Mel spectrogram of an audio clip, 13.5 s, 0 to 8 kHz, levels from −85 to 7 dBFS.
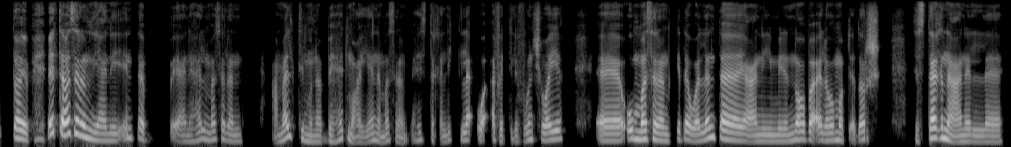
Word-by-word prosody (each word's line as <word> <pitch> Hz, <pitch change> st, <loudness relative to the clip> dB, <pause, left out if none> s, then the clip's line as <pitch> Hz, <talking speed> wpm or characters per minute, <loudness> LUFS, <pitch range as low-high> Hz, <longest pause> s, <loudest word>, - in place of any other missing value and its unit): طيّب، 175 Hz, -5 st, +4 dB, 0.3 s
أنت 300 Hz, -, +5 dB
مثلًا 250 Hz, -, +6 dB
يعني، 140 Hz, +1 st, -4 dB
أنت 195 Hz, -2 st, -6 dB, 0.4 s
ب -, -, -12 dB
يعني 125 Hz, 0 st, -7 dB
هل 160 Hz, +6 st, -7 dB
مثلًا 155 Hz, -6 st, -7 dB, 0.4 s
عملت 200 Hz, -, -3 dB
مُنبهات 125 Hz, +4 st, -7 dB
معينة 120 Hz, +6 st, -6 dB
مثلًا، 135 Hz, +5 st, -9 dB
بحيث 150 Hz, +2 st, -14 dB
تخلّيك 145 Hz, +6 st, -13 dB
لأ، 160 Hz, +1 st, -2 dB
وقف -, -, -4 dB
التليفون 125 Hz, +5 st, -9 dB
شوية، 165 Hz, +3 st, -1 dB, 0.5 s
آآ، 140 Hz, 0 st, +3 dB
قوم 175 Hz, 0 st, +1 dB
مثلًا 165 Hz, -5 st, +3 dB
كده 165 Hz, 0 st, 0 dB
والّا 135 Hz, +7 st, +2 dB
أنت 205 Hz, 0 st, 0 dB, 0.3 s
يعني 130 Hz, 0 st, -1 dB
من 130 Hz, 0 st, -3 dB
النوع 160 Hz, +5 st, +1 dB
بقى -, -, +3 dB
اللي 145 Hz, -, -1 dB
هو 150 Hz, -, +1 dB
ما 150 Hz, -1 st, -1 dB
بتقدرش 165 Hz, -, -3 dB, 0.4 s
تستغنى 195 Hz, -2 st, +5 dB
عن 115 Hz, 0 st, +1 dB
ال 120 Hz, -2 st, -3 dB
150 Hz, 160 wpm, -25 LUFS, 130-170 Hz, 0.5 s, مثلًا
